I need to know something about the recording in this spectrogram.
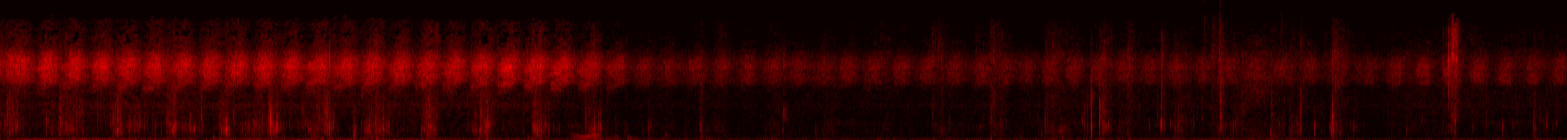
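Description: Footsteps crunch steadily on a sandy dirt path.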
